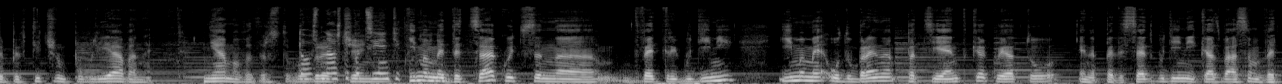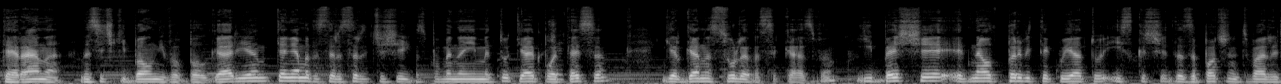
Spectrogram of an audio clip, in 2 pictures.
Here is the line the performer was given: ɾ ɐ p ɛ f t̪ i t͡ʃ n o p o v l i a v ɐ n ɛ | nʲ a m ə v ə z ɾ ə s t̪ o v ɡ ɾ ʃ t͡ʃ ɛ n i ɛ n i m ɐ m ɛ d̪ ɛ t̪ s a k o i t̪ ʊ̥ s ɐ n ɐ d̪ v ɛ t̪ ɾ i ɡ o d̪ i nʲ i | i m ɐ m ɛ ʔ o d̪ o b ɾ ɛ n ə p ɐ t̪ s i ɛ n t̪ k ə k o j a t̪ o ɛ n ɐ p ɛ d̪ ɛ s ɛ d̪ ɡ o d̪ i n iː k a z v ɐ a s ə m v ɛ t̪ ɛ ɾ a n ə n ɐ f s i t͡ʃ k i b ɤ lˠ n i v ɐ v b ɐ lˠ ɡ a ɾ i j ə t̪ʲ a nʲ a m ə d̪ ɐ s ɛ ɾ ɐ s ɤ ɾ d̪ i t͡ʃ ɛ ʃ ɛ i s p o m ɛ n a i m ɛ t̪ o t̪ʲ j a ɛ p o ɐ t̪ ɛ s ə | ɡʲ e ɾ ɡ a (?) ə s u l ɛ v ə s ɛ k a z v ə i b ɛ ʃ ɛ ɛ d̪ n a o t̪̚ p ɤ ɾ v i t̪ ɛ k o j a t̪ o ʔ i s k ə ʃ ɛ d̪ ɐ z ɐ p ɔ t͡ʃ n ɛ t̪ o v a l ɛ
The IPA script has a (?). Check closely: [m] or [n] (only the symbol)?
n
